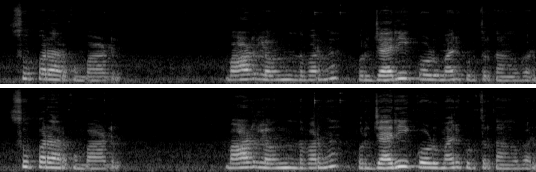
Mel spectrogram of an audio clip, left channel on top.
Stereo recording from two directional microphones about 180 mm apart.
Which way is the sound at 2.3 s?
45° right (ahead or behind).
